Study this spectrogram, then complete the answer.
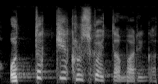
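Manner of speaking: mildly indignant question; disbelieving protest. Acted. Preacher voices the wrong reaction to betrayal, mildly indignant. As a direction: protest it, firmer and fuller. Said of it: "틀리단 말이에요".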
